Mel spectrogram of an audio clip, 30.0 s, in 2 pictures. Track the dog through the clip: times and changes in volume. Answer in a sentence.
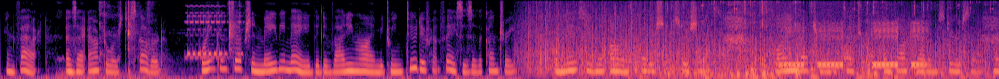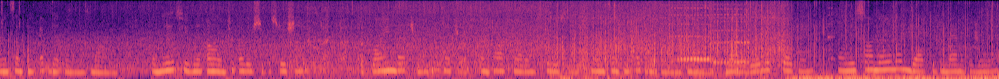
The dog can't be heard in this clip.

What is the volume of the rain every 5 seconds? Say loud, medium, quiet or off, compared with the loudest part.
off, loud, medium, medium, loud, loud.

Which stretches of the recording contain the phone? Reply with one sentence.
You can hear the phone from 1.9 to 3.6 s, from 11.7 to 14.0 s and from 25.0 to 27.5 s.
